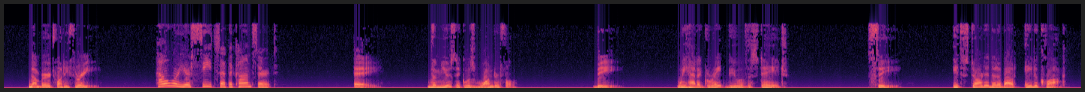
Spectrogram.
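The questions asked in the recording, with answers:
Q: How were your seats at the concert?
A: B: We had a great view of the stage.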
